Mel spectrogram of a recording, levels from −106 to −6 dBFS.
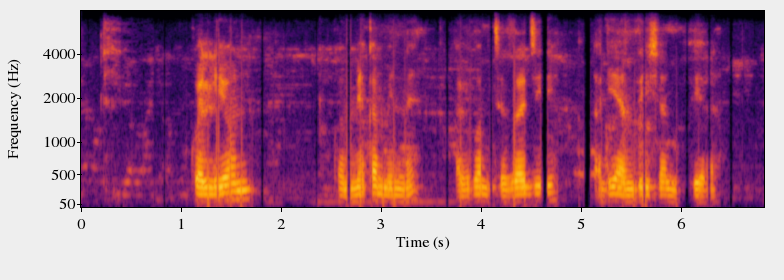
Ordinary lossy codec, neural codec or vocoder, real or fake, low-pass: Opus, 32 kbps; none; real; 7.2 kHz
